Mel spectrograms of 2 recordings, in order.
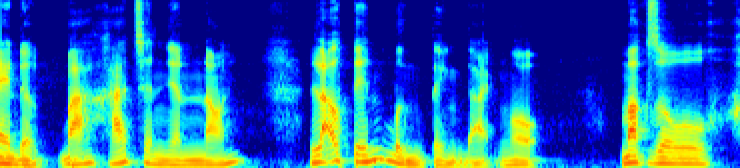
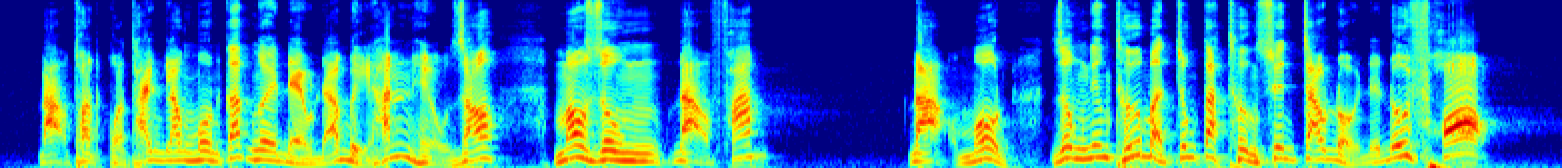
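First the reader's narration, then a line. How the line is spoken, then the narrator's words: Shouting mid-fight. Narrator (Vietnamese): Vừa giao thủ với ba tên thất sát, lão Khá vừa hét lên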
